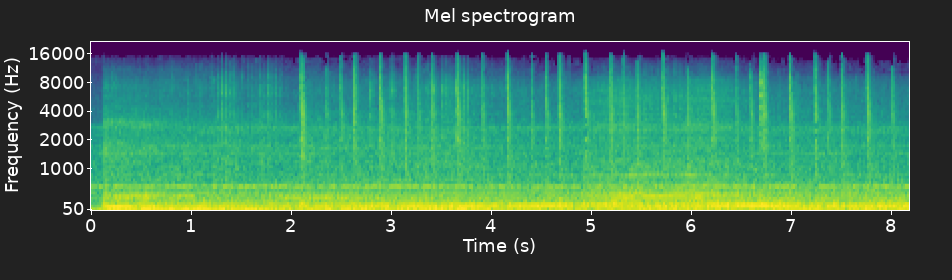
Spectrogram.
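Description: Car engine running as the car drives along: a steady low rumble that starts abruptly. Quick, irregular sharp ticks join it about two seconds in.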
